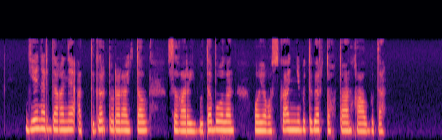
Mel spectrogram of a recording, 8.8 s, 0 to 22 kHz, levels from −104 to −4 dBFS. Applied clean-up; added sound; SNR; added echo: none; none; none; none.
